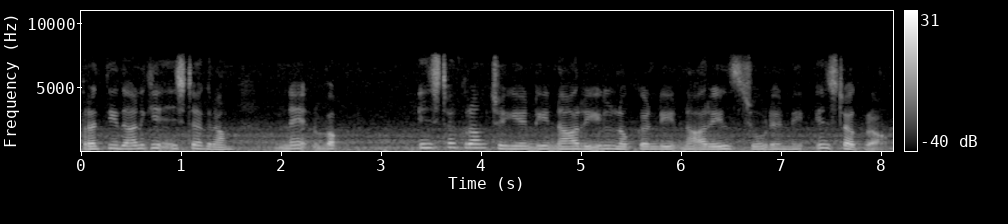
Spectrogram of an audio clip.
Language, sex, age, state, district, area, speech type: Telugu, female, 45-60, Andhra Pradesh, N T Rama Rao, urban, spontaneous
